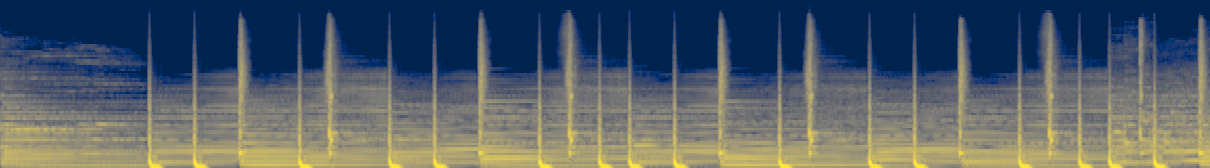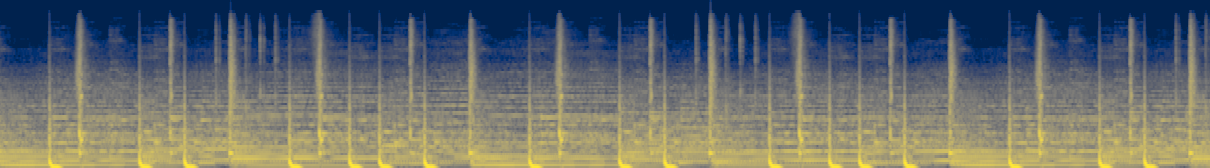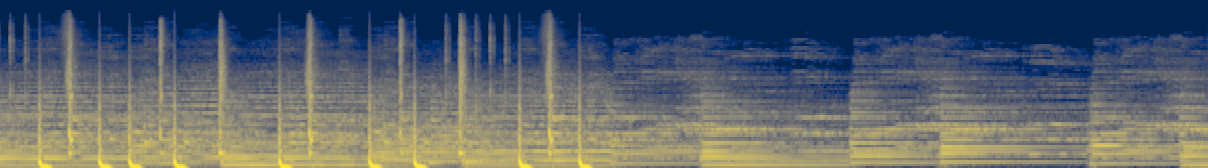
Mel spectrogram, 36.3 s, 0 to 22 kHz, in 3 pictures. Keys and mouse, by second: 0.7-3.2 drag, 3.5-5.9 drag, 6.7-12.7 middle drag, 13.6-22.9 middle drag, 29.3-31.0 middle drag, 34.5-34.9 drag.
